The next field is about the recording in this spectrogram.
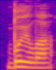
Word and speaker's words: было: Only don't pronounce O in the ending. – Было. – Было.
